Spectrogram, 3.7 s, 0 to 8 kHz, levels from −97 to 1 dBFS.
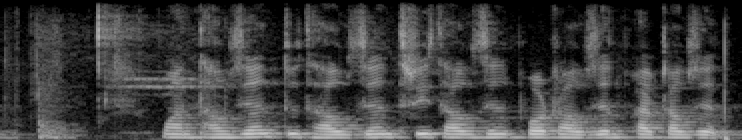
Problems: low volume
